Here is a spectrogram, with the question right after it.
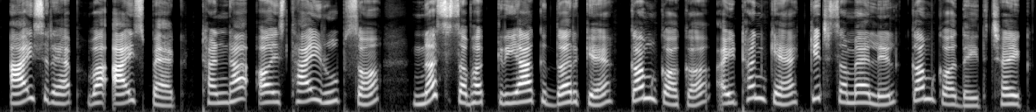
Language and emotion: Maithili, neutral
